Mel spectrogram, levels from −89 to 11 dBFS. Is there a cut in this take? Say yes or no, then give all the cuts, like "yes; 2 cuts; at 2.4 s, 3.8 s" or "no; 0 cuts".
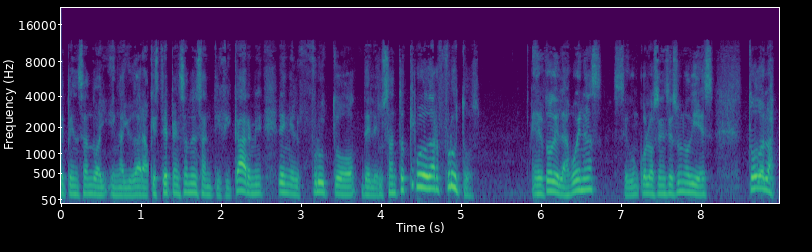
yes; 6 cuts; at 1.1 s, 2.7 s, 3.9 s, 4.4 s, 6.1 s, 6.9 s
